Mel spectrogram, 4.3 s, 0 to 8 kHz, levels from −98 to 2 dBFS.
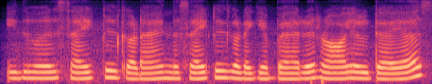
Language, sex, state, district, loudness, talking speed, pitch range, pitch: Tamil, female, Tamil Nadu, Kanyakumari, -13 LUFS, 150 wpm, 205-220 Hz, 215 Hz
